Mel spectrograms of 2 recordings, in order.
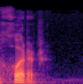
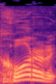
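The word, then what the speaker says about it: Ho99o9: называется «Хоррор». Она пишется H-O 9-9.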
